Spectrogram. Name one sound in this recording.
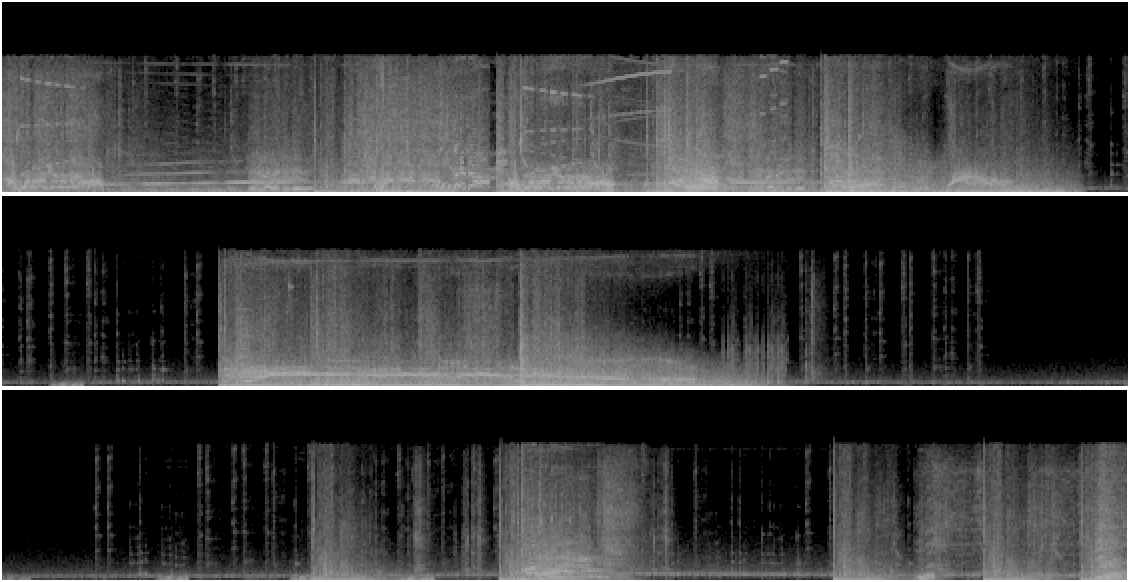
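Video game gunfire and explosions blast rapidly.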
